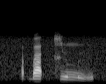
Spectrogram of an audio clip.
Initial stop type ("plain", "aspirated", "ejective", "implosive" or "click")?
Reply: implosive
